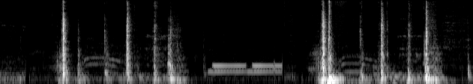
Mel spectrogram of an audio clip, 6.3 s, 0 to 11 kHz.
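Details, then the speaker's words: BMW F06 640d Gran Coupe soft-close door: series of sharp clicks and thunks with a brief motor whir as the latch draws the door shut; normal, though owner finds it unnecessarily noisy. "the soft closed doors when you close them over you hear the latch clicking around"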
